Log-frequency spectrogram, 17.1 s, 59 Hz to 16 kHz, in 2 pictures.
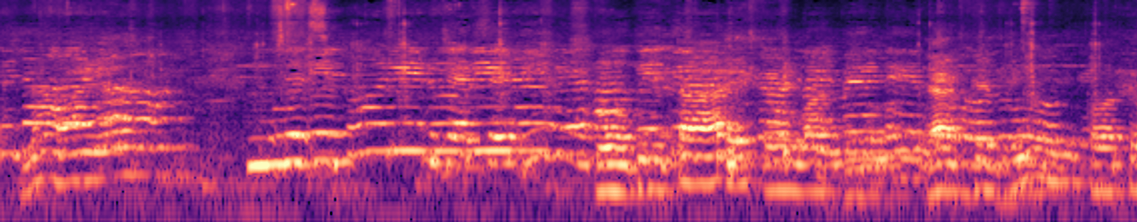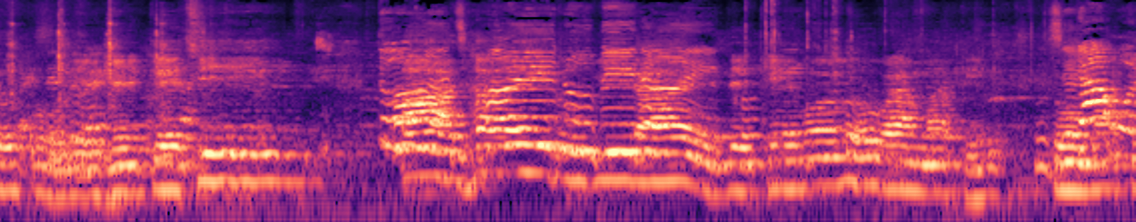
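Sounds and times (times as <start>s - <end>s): people singing unaccompanied: 0.0s - 17.0s.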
